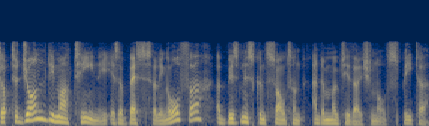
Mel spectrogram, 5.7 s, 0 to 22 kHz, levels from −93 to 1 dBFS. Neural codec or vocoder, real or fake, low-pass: codec, 16 kHz in and 24 kHz out, 0.8 kbps, FocalCodec, streaming, 65536 codes; fake; 5.4 kHz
